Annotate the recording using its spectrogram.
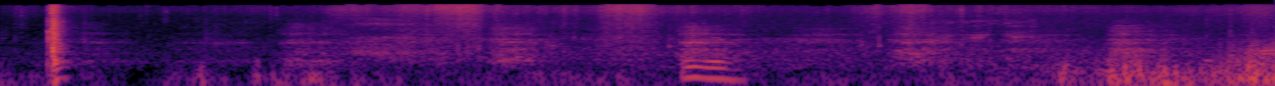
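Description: Compound bow shot: one sharp snap of the released string about a quarter second in, loud against an otherwise quiet field. Faint rustling and a brief low voice sound follow.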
